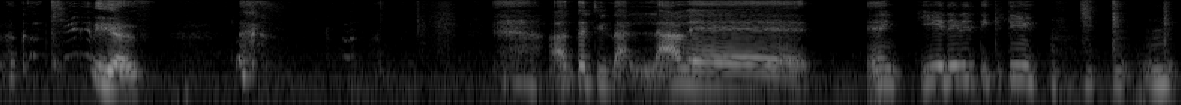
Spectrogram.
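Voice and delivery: fond doll-mom gushing; cooing at the doll. Real, not acted. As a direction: coo over how cute the little hoodie is. Cooing over the reborn doll.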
